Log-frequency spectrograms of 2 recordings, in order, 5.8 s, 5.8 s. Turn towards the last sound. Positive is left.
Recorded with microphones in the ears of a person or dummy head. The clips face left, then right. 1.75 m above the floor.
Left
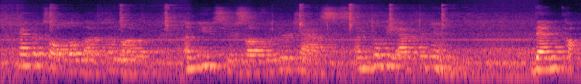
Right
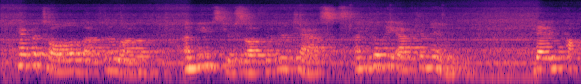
turn(degrees=35)  # may be behind; listen again after turning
